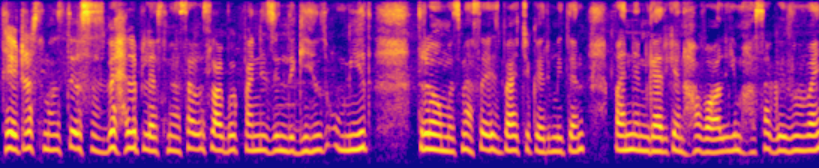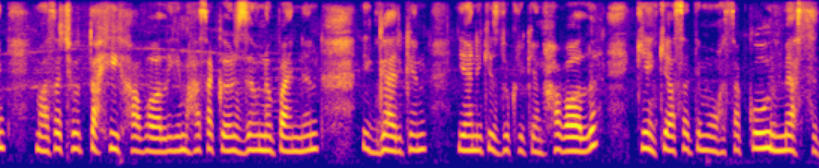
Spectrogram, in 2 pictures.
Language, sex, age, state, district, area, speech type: Kashmiri, female, 18-30, Jammu and Kashmir, Srinagar, rural, spontaneous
